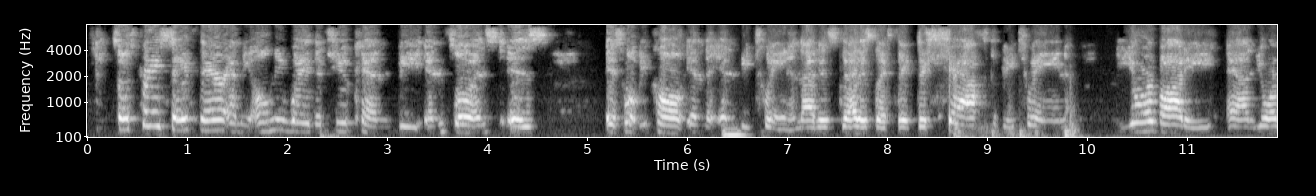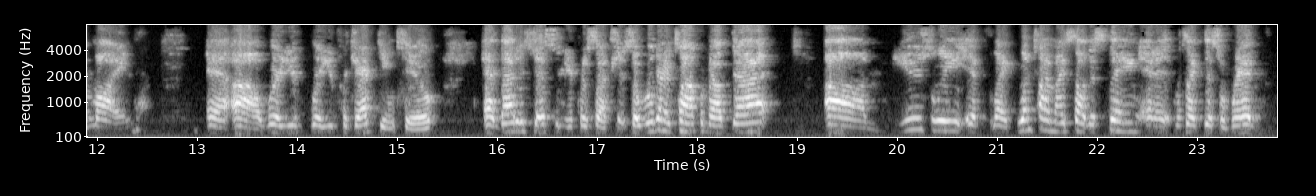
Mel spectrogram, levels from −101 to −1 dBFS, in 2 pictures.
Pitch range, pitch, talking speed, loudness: 195-285 Hz, 230 Hz, 185 wpm, -13 LUFS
